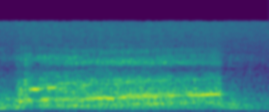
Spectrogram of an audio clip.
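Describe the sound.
A car engine drones loudly and steadily while driving, a faint whine creeping slowly upward in pitch before the sound eases off near the end.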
